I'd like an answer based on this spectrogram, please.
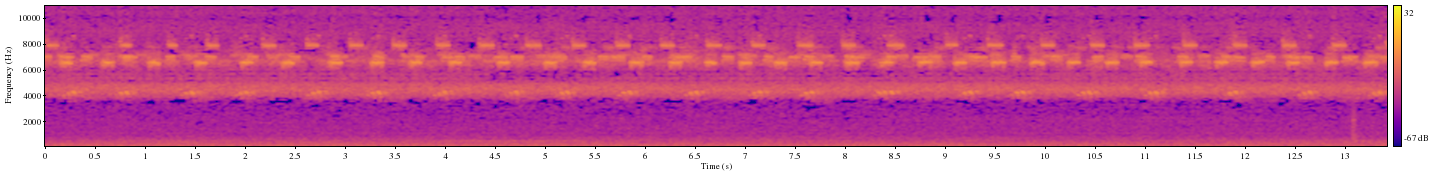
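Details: Crickets chirping on a warm, humid Midwestern summer night, an unbroken shrill chorus of overlapping pulsed calls at around two and a half pulses per second, with faint distant low background sound.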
